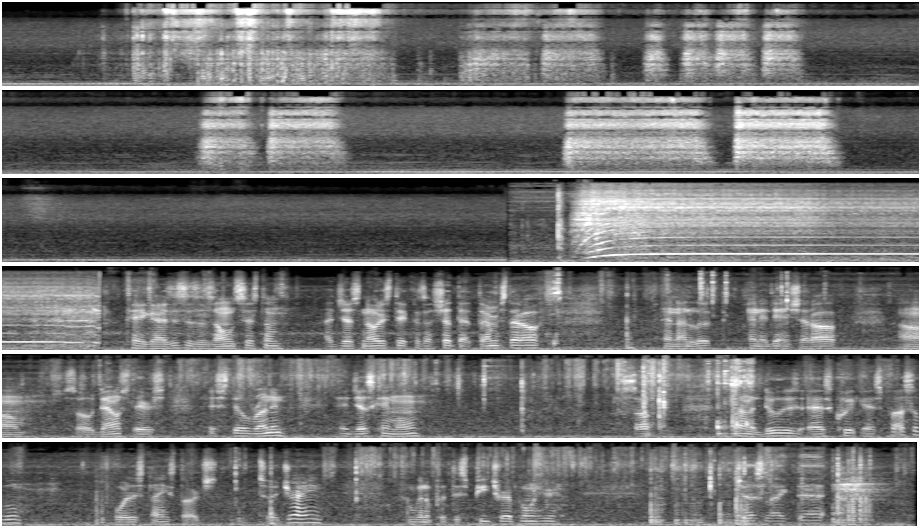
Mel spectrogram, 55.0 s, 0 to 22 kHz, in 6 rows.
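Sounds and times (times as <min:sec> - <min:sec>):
motor whine: 0:00.0 - 0:28.8
low equipment hum: 0:00.0 - 0:55.0
rushing hiss bursts: 0:01.3 - 0:08.2, 0:11.2 - 0:12.8, 0:14.8 - 0:17.7.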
